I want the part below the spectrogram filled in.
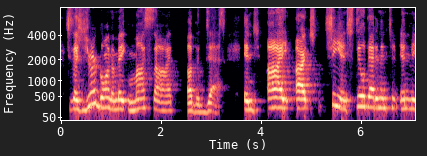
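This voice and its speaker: A high-pitched man with an American accent, at a moderate pace and with ordinary pitch variation. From Lewes, Delaware, US. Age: 60s. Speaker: educator. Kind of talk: personal testimony at commission meeting.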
